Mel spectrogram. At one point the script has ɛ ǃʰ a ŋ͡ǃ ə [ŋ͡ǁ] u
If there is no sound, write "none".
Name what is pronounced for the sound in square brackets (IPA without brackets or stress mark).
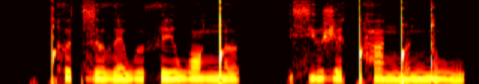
ŋ͡ǃ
